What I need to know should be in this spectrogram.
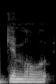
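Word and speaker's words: גימל: The the gimmel is the g with god.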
